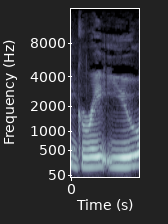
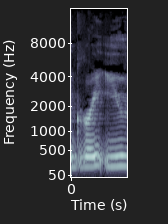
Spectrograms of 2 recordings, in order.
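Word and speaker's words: Gr8U: next video basically was well I say great you honestly some people say it differently it's spelled gr R number eight letter U but great youu that video starts with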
